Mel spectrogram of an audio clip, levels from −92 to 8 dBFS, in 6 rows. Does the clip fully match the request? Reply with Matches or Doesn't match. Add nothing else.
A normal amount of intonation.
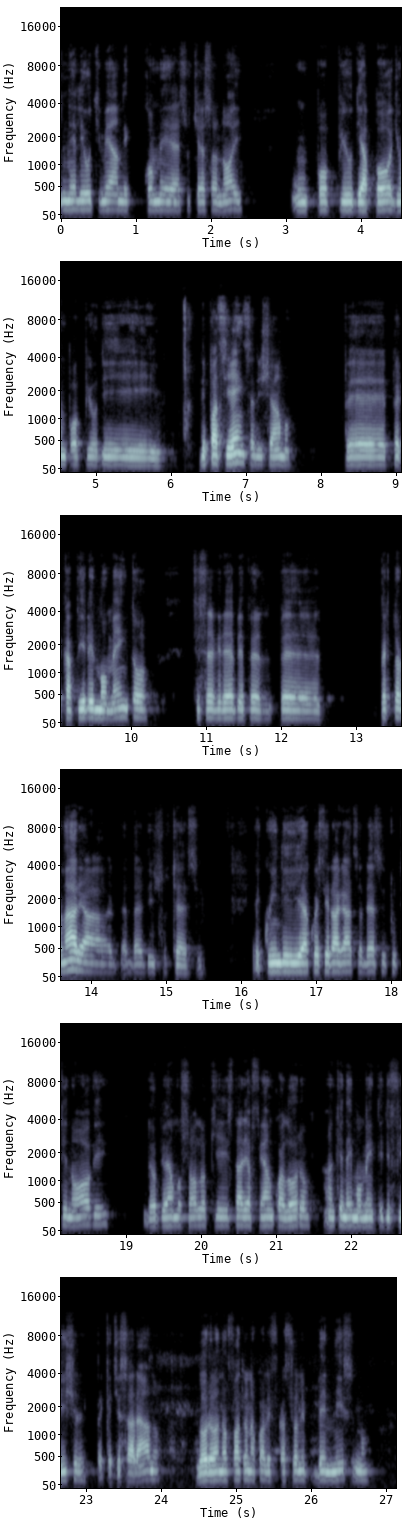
Doesn't match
